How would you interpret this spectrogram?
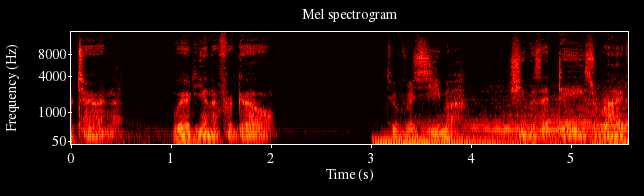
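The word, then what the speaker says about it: Vesemir: And I know I've been calling him Vesimir, that's my I can't remember if that was my limited exposure to French or Spanish that causes me to pronounce my V's like a B.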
